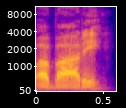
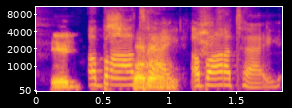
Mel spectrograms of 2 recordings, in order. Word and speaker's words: Abbate: And we have Donna Abbate and Marcello Abbate. Did I say that right, guys? Did I say it right? Abbate.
